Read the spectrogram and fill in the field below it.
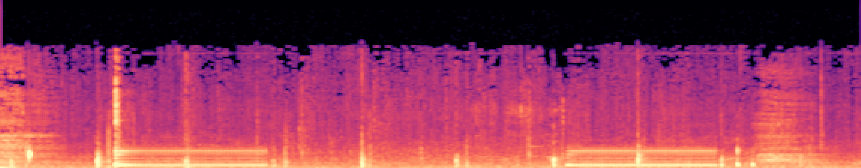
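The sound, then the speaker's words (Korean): Two bursts of a telephone ringback tone from a call placed at an airport to a phone that is switched off, each a steady warbling electronic ring lasting about a second, separated by a pause, heard clearly over faint background hum with a few clicks. “디는 공항에 도착하자마자 비에게 전화를 걸어보았다.”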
